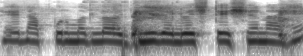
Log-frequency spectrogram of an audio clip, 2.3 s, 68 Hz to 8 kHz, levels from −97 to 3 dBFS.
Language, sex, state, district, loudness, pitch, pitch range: Marathi, female, Maharashtra, Nagpur, -18 LUFS, 240 Hz, 235-245 Hz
